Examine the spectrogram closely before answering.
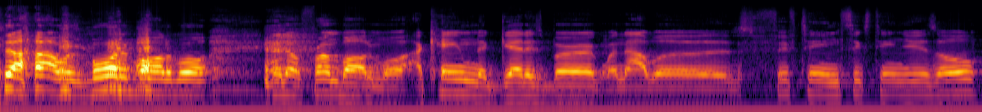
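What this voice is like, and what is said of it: Baltimore accent. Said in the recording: “Baltimore, Maryland ... that accent just tells you all the way”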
